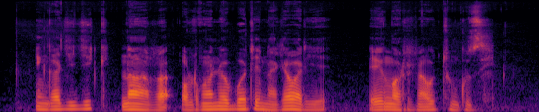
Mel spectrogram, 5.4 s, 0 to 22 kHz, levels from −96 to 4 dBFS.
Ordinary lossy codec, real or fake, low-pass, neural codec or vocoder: none; real; none; none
